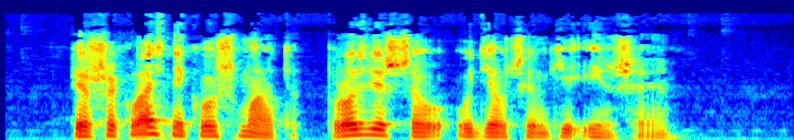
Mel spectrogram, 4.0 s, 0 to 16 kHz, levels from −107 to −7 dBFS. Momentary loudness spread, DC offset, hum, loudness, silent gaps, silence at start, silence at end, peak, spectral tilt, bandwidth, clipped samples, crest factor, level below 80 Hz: 11 LU; under 0.1%; none; -20 LUFS; none; 0.35 s; 0.6 s; -2 dBFS; -6 dB/octave; 11 kHz; under 0.1%; 20 dB; -46 dBFS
